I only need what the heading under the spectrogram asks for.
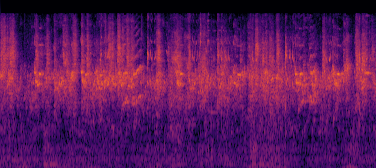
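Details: Budgerigar chick during hand-feeding gives continuous scratchy, wheezing chatter, pulsing quickly with a few thin whistled notes mixed in.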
